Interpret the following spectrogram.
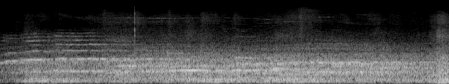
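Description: A steady horn-like tone, fading out about three seconds in, over a noisy din in the ice rink.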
